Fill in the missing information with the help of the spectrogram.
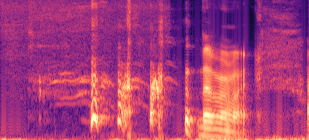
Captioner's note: laughs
